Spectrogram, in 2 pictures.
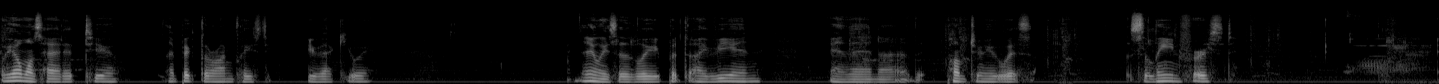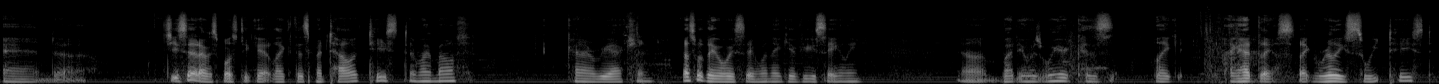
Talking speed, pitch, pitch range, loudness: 145 wpm, 125 Hz, 120-135 Hz, -36 LUFS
